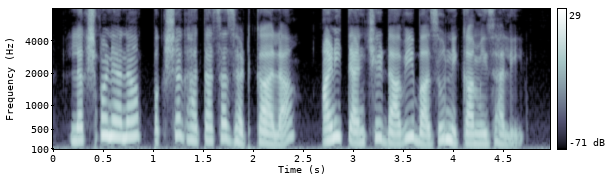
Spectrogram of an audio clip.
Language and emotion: Marathi, neutral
